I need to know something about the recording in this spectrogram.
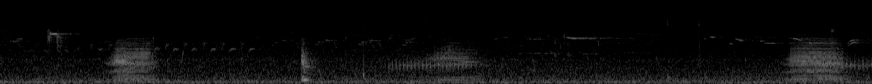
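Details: Wild American bullfrog in a pond, calling amid mating and territorial activity: a few deep, buzzy croaks spread several seconds apart, mixed with thin whistled birdsong and soft clicks in the background.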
